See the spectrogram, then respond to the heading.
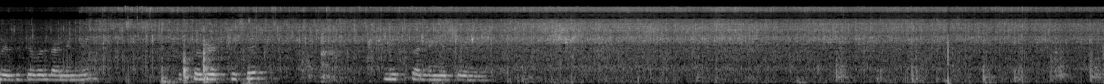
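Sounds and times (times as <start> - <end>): vegetables sizzling in hot oil: 0.0 - 11.0
spatula scraping a pan: 5.0 - 11.0.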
